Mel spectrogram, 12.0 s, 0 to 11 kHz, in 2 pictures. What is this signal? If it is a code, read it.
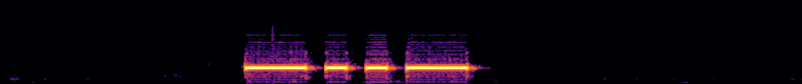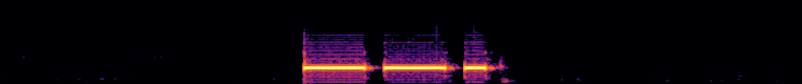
Morse code, heard as a keyed tone, about 8 wpm, 650 Hz. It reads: X G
